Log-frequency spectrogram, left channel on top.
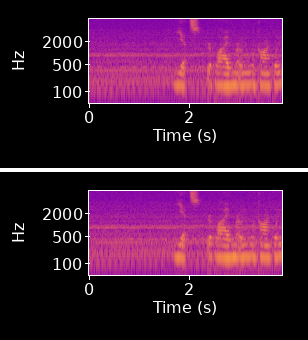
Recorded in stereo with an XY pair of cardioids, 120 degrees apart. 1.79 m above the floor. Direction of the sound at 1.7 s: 5° left.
